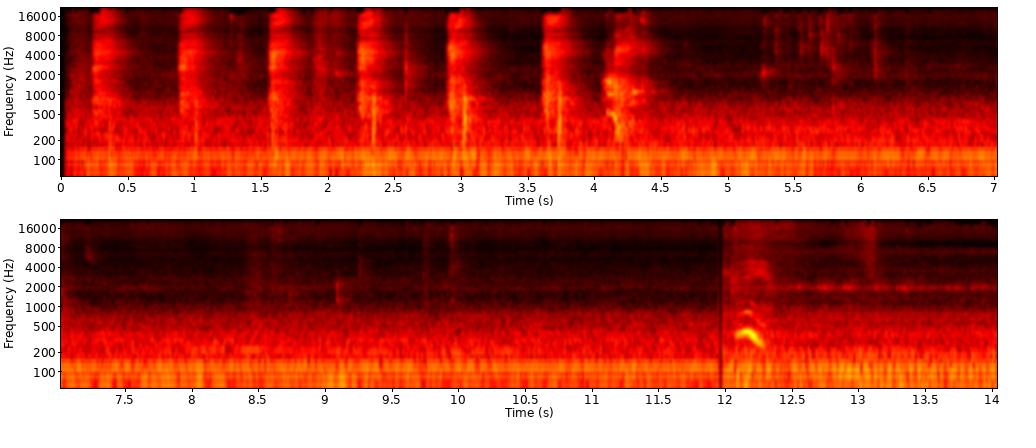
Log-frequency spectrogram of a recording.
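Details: Senior Chihuahua, cough misdiagnosed several times before diagnosis of acid reflux: rapid run of seven dry, hacking coughs, then one more after a pause; later resolved with a supplement powder.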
